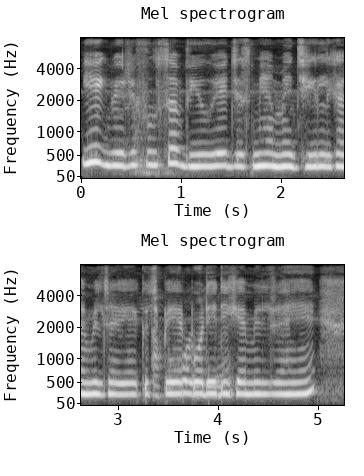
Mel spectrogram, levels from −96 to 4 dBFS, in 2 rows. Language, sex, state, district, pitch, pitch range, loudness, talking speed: Hindi, female, Arunachal Pradesh, Papum Pare, 255 Hz, 245-270 Hz, -12 LUFS, 225 wpm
